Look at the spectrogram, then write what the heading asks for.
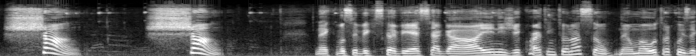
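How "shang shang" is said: Shang com a boca bem aberta, tom descendente; open shang. Shown as a demonstration. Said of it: "abrir a boca". (shang com A aberto)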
